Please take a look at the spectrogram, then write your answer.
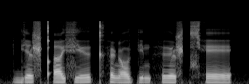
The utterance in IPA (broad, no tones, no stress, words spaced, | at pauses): bʲeːʂqʼɨːfʲɨː kʰɘɳɔo̯pʲɨmhɨːʂ t͡ɕʰe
